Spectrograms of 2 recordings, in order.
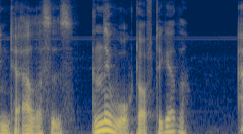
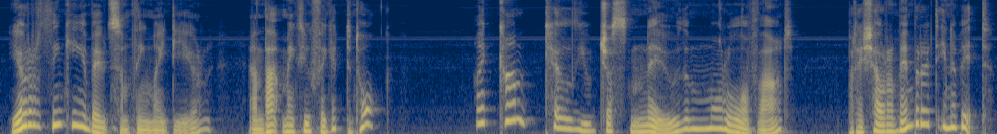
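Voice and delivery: high grand duchess voice; imperious plummy grande dame; 10 semitones higher than usual. Acted. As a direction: purr like a grand old duchess.

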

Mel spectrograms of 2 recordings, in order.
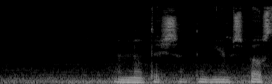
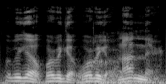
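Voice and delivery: loud frantic questions; panicked; 9 dB louder, much faster than usual. Real, not acted. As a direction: panic as you're dragged off. Being carried by monster.

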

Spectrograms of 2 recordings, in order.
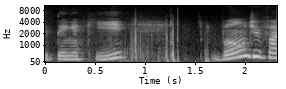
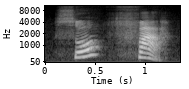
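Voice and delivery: "Sofá" in two separate syllables, "fá" stronger; stress on last syllable; 3 semitones higher than usual. Shown as a demonstration. Teacher showing third graders the tonic syllable, stressing "fá" in "Sofá". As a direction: split "Sofá" and punch the final "fá". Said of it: "O fá é a última sílaba tônica".

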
